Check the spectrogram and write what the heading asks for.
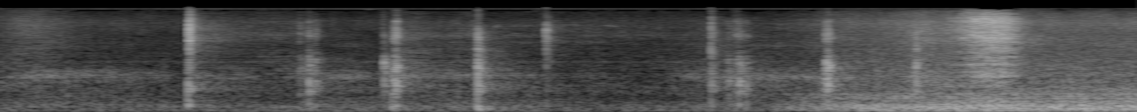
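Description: A few scattered sharp clicks and light knocks from the gear-oil pump's clear fill hose being handled at the differential's fill hole, followed by a short hiss near the end.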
